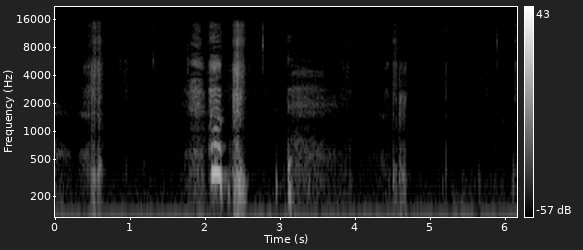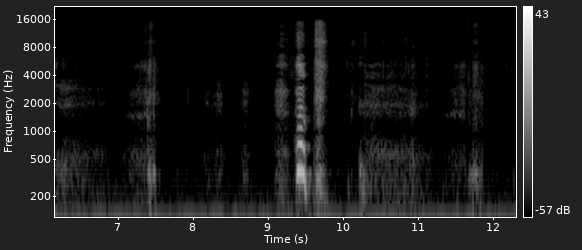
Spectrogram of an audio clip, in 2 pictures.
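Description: Repeated sniffs with two bursts of sneezing, the congested sniffing of a blocked nose, over a steady low hum.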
